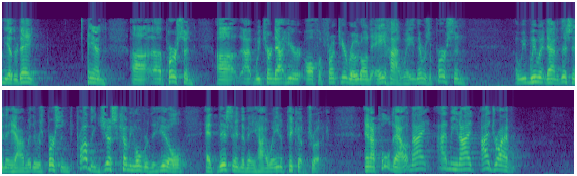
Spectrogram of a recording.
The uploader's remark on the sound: Ketha Heights Baptist Church ~ Live Broadcast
